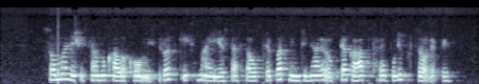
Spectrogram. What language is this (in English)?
Georgian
